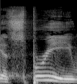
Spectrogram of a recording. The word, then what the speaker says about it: esprit: And you call it the esprit, which is French for spirit, but it's spelled with an E, esprit.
